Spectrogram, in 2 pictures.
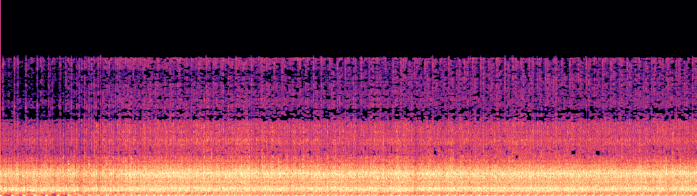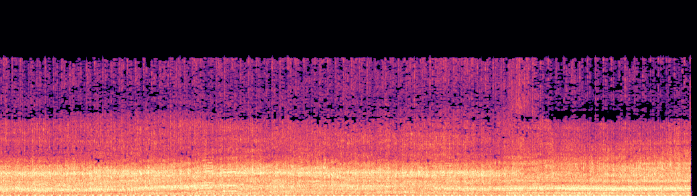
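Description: A small diesel engine chugs loudly and steadily close by.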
